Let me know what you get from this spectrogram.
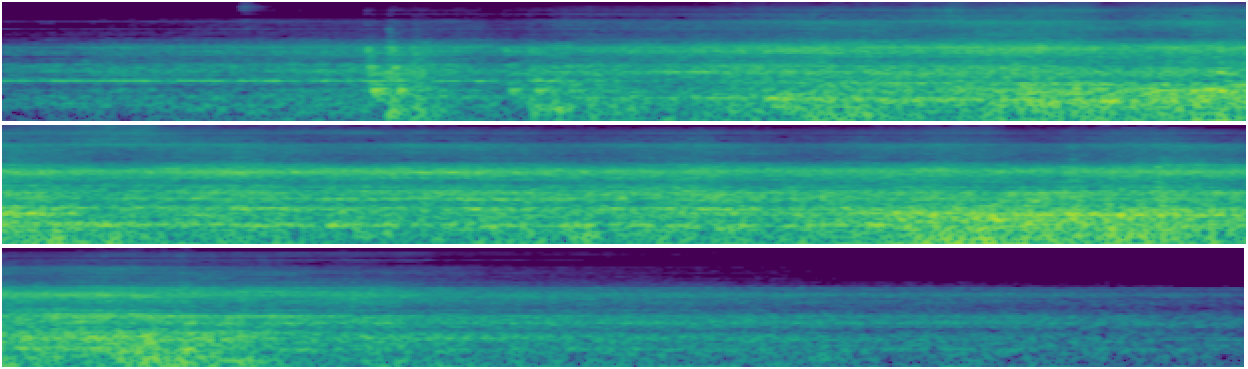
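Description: Electric multiple-unit passenger train running along the platform on overhead-wire electric track. It grows louder as it approaches, is loudest for several seconds as it passes, with a steady whine over the rumble, then fades away.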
